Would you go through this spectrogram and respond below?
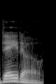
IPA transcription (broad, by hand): ˈdeðo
